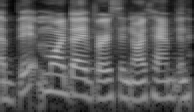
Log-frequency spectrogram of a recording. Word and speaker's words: Northampton: You moved then to Northampton. Is that how it's pronounced?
